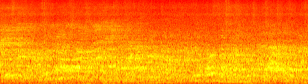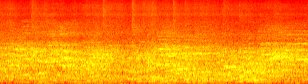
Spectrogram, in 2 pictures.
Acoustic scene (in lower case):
crowded indoor space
